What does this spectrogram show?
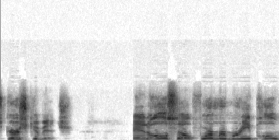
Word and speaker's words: Gershkovich: Street Journal reporter, even Gershkovich, and forgive me for mispronouncing his name, it's Gershkovich, and also former Marine Paul Whelan were released.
